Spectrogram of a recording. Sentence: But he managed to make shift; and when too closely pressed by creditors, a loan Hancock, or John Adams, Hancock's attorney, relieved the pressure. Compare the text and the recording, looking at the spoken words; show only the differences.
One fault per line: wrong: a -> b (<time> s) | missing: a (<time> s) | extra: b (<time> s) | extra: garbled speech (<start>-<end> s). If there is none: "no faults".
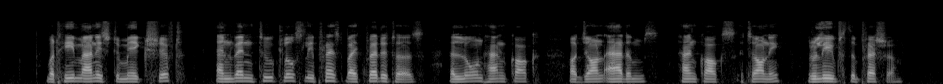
no faults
